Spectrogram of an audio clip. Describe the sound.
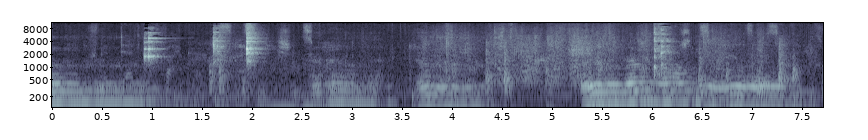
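Cutlery clinks against plates a few times during dinner, in scattered bright taps, while voices keep talking throughout.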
